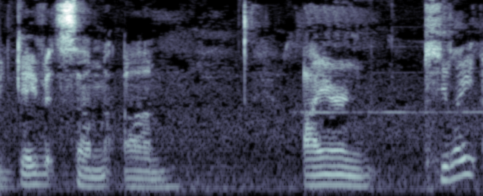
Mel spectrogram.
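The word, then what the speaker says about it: chelate: Um the leaves are a little yellow, so I I gave it some um iron keilate. I think it's pronounced keelate last night.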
